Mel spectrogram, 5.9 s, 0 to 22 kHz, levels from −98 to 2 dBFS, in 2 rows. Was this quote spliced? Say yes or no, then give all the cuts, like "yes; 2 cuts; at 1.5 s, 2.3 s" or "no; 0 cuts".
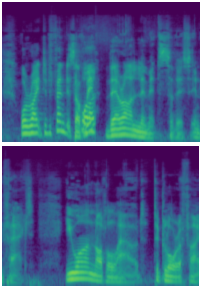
yes; 1 cut; at 1.4 s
